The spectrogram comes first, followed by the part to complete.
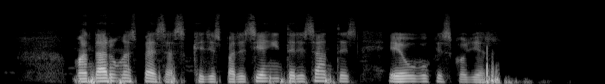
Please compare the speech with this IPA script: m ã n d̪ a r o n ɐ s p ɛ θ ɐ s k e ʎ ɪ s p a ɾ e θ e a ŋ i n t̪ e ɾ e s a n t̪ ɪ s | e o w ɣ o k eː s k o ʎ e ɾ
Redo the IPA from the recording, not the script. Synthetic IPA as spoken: m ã n d̪ a ɾ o ŋ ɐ s p ɛ s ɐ s k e ʎ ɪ s p a ɾ e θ i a ŋ i n t̪ e ɾ e s a n t̪ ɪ s | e o w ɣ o k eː s k o ʎ e ɾ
